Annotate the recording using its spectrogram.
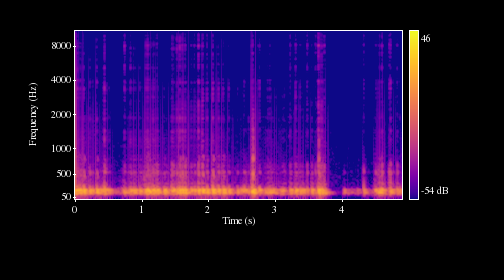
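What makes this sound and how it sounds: Long dark fingernails scratch and tap the hollow metal mesh grille of a Blue Yeti Nano microphone. The result is a dense, boomy low rumble centered around 140 Hz, with quick scraping bursts and sharper taps. It drops to near silence just before the fourth second, then the scratching resumes.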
